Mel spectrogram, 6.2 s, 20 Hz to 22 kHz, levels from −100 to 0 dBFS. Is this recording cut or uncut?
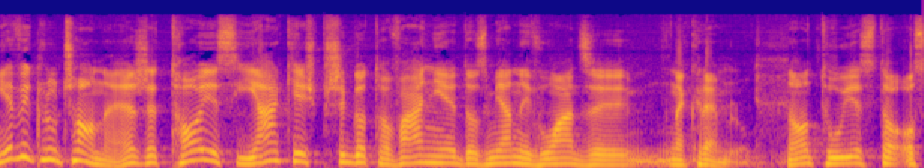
uncut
